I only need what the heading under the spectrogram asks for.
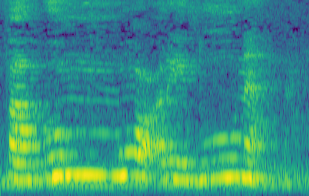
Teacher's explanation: ketika ada hukum mim sukun bertemu dengan mim, cara bacanya seperti apa? Cara bacanya yaitu berdengung. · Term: idgham syafawi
